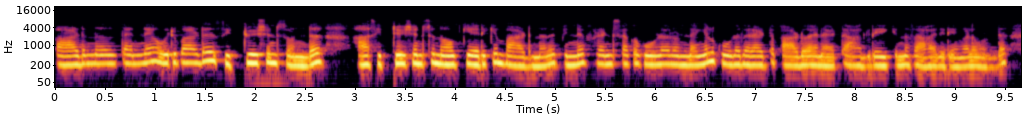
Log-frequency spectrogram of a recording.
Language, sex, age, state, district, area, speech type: Malayalam, female, 18-30, Kerala, Thiruvananthapuram, rural, spontaneous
